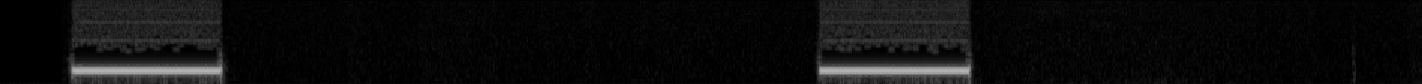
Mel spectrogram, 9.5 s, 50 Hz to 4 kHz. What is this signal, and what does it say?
Ringback tone (Europe, 425 Hz).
